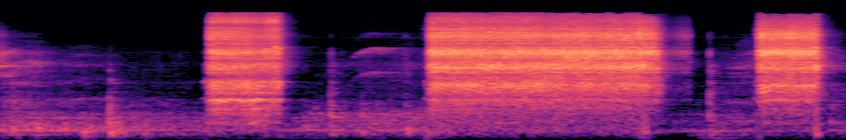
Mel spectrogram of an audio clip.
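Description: Compressed-air blow gun fired into the tube bundle of a boat engine heat exchanger in three hissing blasts: a short one about a second in, a longer one of about a second from two seconds in, and a short one near the end. The air is blown through the tubes to test whether they are clear of blockage.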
